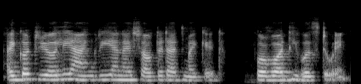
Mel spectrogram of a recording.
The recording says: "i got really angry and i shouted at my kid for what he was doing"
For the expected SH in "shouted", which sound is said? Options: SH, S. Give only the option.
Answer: SH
